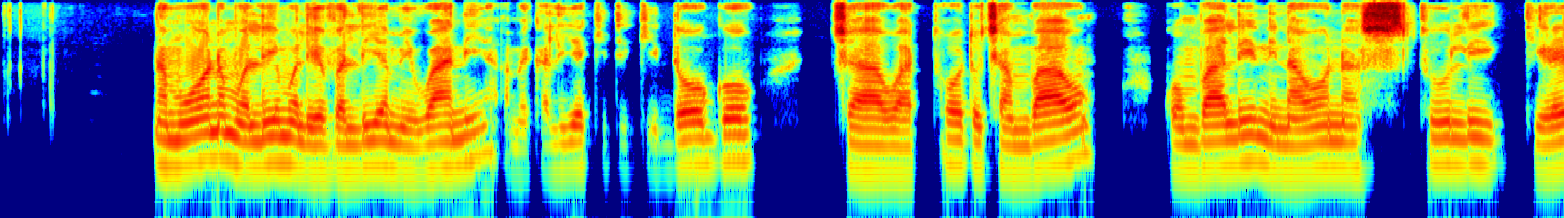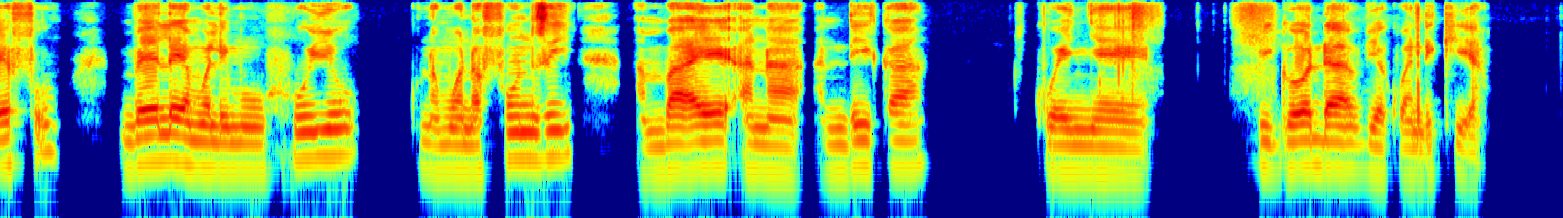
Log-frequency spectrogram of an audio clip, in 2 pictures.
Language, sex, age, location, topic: Swahili, male, 25-35, Nairobi, education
